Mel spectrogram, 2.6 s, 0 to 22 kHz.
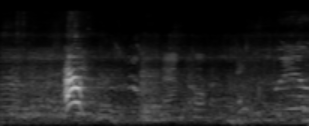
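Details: Border collie named Alde at its first Rally-Obedience trial, G1 class competition; one sharp, high yipping bark bursts out about half a second in, then quiet murmured human voices and faint background chatter fill the remainder.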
